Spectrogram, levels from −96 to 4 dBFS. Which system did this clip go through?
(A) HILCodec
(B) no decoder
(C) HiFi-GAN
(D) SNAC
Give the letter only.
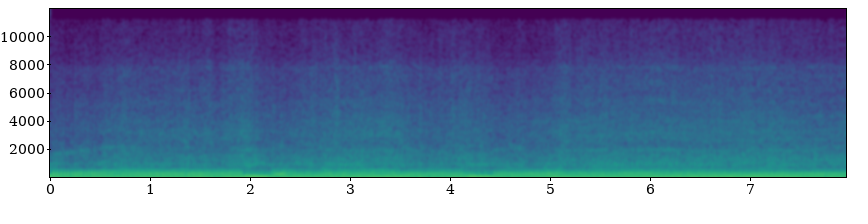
B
